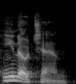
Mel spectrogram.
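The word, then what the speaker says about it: Enochian: I don't know how to pronounce that. We call it Enochan.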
